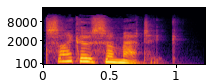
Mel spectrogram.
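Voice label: "psychosomatic", British English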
